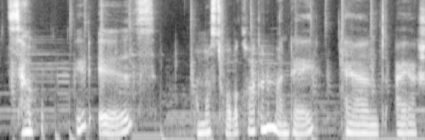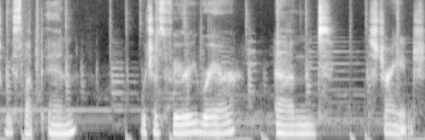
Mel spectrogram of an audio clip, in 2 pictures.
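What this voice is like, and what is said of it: Voice not yet warmed up. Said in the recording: “As you can hear, my voice is not warmed up”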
